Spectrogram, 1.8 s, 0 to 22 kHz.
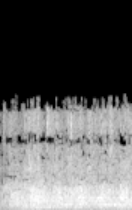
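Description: A crowd of hospital staff applauding steadily as a patient, an orderly who spent 12 days in the ICU, leaves the ICU for a ward: a dense, continuous patter of many hands clapping at once, with no voices standing out.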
